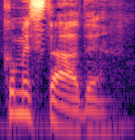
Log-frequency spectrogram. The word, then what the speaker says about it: come state: Come state? – Oh, it's kind of like Spanish. Okay, come state? Okay, so ciao, yeah, come state? How's my pronunciation? – Sì.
